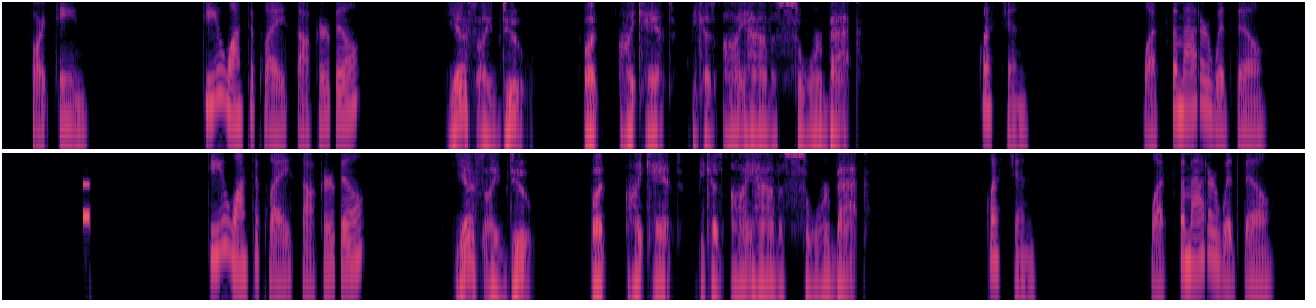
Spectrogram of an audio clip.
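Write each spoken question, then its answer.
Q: What's the matter with Bill?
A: He has a sore back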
